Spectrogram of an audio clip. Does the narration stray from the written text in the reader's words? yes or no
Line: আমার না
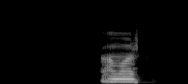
no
